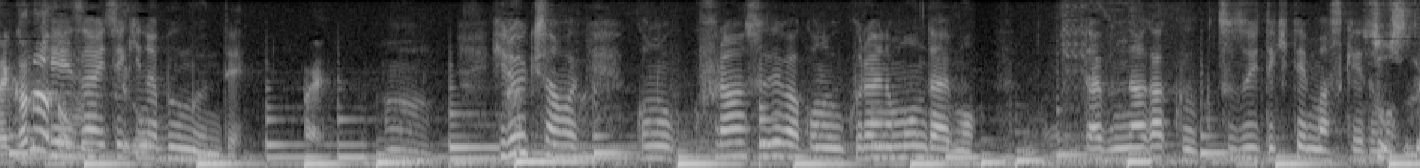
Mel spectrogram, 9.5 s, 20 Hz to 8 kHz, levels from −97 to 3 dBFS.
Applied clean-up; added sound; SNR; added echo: none; Guitar; -3 dB; none.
